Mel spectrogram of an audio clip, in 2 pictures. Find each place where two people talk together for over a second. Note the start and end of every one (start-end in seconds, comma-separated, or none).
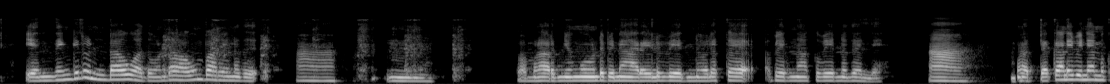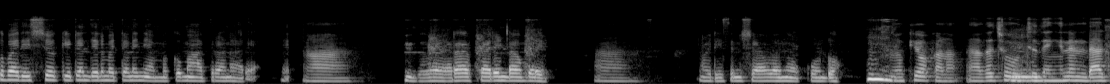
none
